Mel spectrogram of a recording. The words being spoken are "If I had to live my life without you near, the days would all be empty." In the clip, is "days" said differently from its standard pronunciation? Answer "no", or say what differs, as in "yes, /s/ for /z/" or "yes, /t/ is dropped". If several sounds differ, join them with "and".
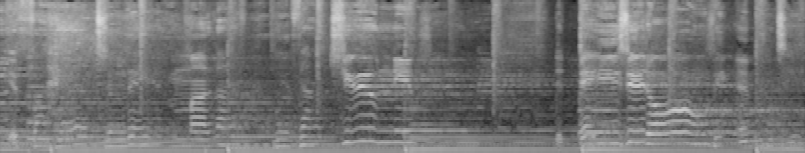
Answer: no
